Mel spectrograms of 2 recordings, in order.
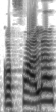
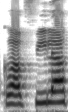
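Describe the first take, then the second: First: The second vowel is a long 'aa' sound. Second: The second vowel is a long 'ee' sound. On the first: "कभी आ की" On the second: "कभी ई की मात्रा लगाई जाती है"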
